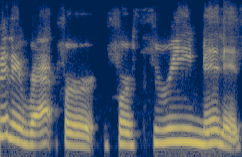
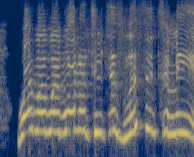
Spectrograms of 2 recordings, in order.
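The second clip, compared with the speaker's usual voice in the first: put-on, pitched-up yelling; 12 semitones higher than usual. Retelling a car insurance call, the speaker imitates the caller yelling. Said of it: "who are you yelling at?".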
